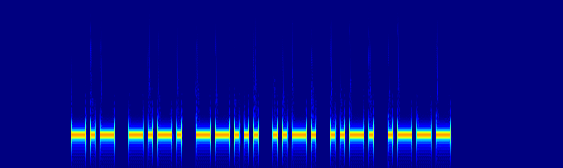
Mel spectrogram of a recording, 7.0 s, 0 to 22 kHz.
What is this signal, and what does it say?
Morse code, heard as a keyed tone, about 20 wpm, 700 Hz. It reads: KC7FFJ
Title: USA Call Signs - 6 Characters - Repeated 2x - 20wpm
